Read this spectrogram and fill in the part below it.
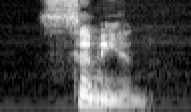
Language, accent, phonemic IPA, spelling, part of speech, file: English, US, /ˈsɪm.i.ən/, simian, adjective / noun, En-us-simian.ogg
- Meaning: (adjective) 1. Of or pertaining to apes and monkeys 2. Bearing resemblance to an ape or monkey; apelike or monkeylike; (noun) An ape or monkey, especially an anthropoid (infraorder Simiiformes)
